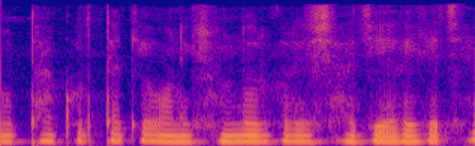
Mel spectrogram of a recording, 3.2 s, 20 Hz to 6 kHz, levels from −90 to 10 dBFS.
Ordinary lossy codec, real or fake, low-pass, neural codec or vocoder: AAC, 24 kbps; real; 5.4 kHz; none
